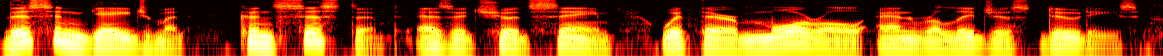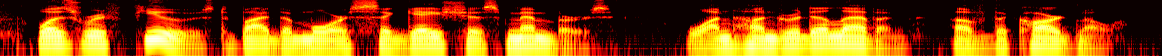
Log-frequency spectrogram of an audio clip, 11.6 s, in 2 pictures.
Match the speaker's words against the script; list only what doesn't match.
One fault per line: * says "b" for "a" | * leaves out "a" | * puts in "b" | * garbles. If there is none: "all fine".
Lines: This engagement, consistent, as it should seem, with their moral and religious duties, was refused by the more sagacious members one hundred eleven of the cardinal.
all fine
